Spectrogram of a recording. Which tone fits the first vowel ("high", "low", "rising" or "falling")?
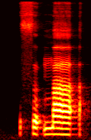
high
